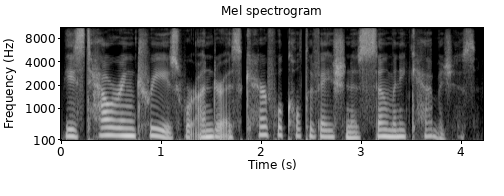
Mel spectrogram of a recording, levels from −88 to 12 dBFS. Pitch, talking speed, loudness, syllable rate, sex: 190 Hz, 170 wpm, -17 LUFS, 6.0 syllables/s, female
